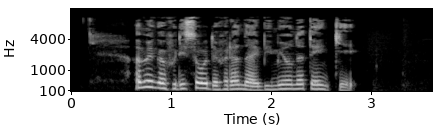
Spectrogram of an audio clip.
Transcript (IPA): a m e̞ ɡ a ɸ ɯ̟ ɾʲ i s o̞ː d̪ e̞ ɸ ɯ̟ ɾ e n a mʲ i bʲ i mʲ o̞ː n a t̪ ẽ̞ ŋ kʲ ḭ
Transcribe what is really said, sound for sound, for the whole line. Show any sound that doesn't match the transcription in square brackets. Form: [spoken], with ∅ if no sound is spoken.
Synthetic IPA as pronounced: a m e̞ ɡ a ɸ ɯ̟ ɾʲ i s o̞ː d̪ e̞ ɸ ɯ̟ ɾ [a] n a [∅] i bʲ i mʲ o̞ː n a t̪ ẽ̞ ŋ kʲ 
